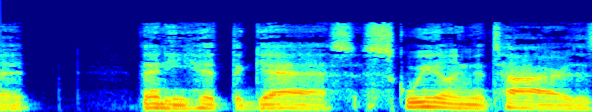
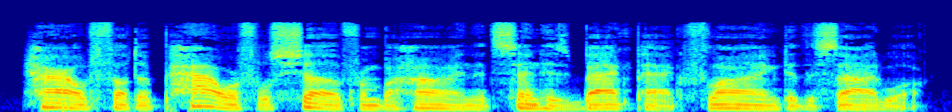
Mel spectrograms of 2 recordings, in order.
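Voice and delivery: plain reading voice

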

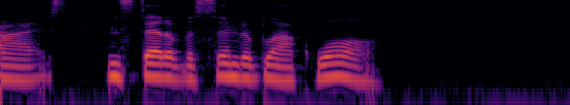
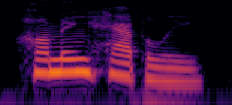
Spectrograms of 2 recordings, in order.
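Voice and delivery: plain reading voice

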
